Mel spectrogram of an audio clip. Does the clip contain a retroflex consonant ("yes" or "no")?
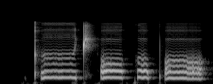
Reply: no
